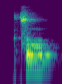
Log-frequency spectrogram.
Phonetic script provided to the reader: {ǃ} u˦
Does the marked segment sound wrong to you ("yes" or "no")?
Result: yes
